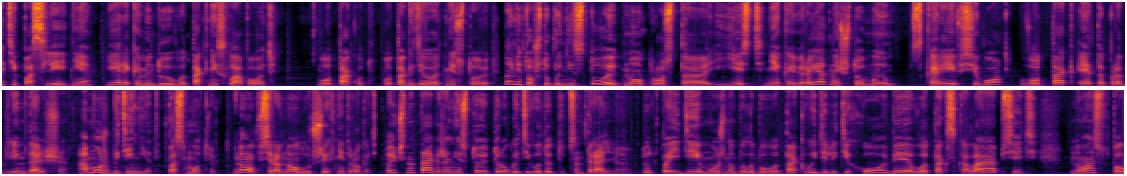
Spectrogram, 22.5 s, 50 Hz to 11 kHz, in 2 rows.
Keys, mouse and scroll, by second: 1.6 shift+click, 2.5 m, 5.2 ctrl+shift+z, 5.3 shift+middle click, 6.2 alt+click, 6.9 shift+middle click, 8.6 g, 9.9 g, 12.7 click, 13.0 scroll down 2, 13.4 shift+middle click, 14.9 shift+middle click, 14.9 scroll up 2, 16.0 alt+click, 16.9 middle click, 17.5 scroll up 1, 17.6 click, 19.8 m.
